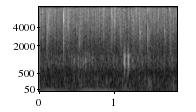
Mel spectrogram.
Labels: {"label": "biophony, damselfish", "recorder": "SoundTrap 500"}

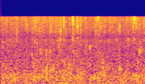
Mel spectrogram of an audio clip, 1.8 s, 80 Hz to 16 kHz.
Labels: {"label": "biophony", "recorder": "SoundTrap 300"}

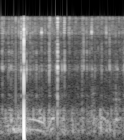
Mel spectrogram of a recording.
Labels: {"label": "biophony, cascading saw", "recorder": "HydroMoth"}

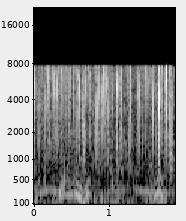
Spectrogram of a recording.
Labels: {"label": "biophony, cascading saw", "recorder": "SoundTrap 600 or HydroMoth"}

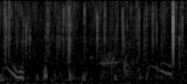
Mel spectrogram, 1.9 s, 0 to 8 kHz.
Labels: {"label": "biophony, cascading saw", "recorder": "SoundTrap 600 or HydroMoth"}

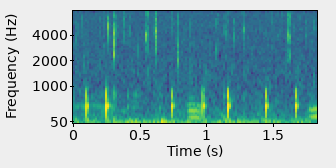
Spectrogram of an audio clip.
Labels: {"label": "biophony, knock croak", "recorder": "SoundTrap 300"}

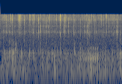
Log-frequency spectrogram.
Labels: {"label": "biophony", "recorder": "HydroMoth"}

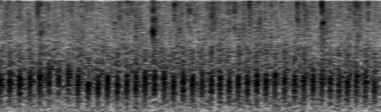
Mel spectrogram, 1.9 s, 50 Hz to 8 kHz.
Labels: {"label": "biophony, rattle", "recorder": "SoundTrap 500"}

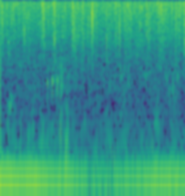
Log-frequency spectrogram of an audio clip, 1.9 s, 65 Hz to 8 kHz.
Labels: {"label": "biophony, damselfish", "recorder": "SoundTrap 500"}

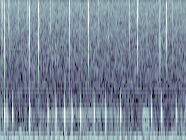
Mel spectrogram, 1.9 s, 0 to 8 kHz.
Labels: {"label": "biophony, knock croak", "recorder": "SoundTrap 300"}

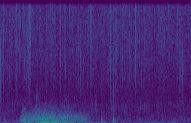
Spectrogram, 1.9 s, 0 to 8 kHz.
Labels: {"label": "biophony, growl", "recorder": "SoundTrap 500"}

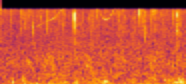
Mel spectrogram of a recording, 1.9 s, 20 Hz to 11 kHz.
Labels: {"label": "biophony, dolphin", "recorder": "SoundTrap 500"}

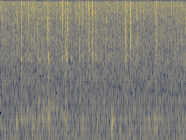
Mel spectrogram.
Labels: {"label": "ambient", "recorder": "HydroMoth"}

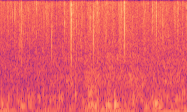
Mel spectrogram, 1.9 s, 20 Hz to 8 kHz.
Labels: {"label": "biophony", "recorder": "SoundTrap 500"}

